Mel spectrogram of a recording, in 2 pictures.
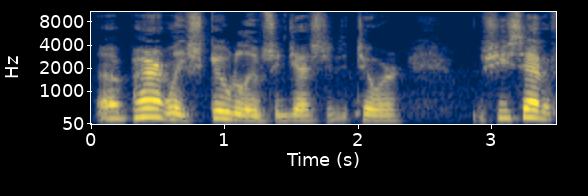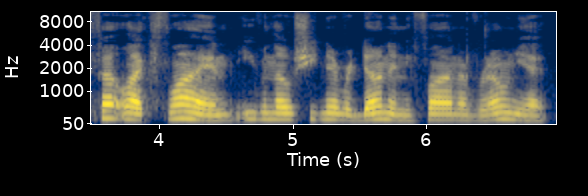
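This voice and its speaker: A man's voice: a little high, normal speed, voice pushed up, close to an everyday voice. A man voicing a folksy, plain-spoken female farm pony who encourages her friends in a cartoon story. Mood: pleased.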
